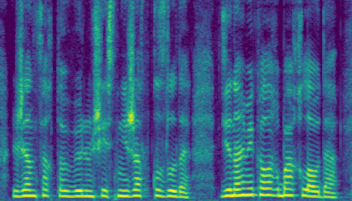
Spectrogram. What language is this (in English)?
Kazakh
